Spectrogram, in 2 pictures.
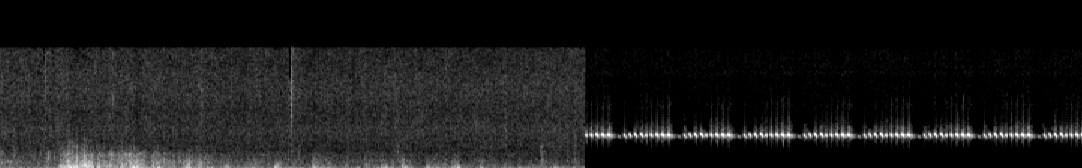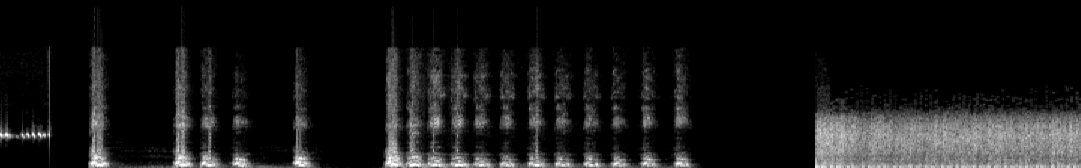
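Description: A run of stock sound effects: a thunderstorm rumbling with rain for about the first five seconds, then crickets chirping in a steady high pulse of about two to three chirps a second, then a dog barking, a few barks and then a quick string of about ten. Near the end a drumroll starts.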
